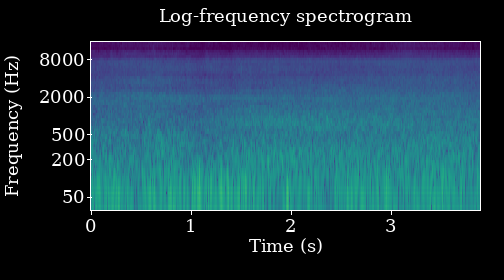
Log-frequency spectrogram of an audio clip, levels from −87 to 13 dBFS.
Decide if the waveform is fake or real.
real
